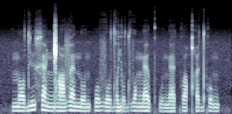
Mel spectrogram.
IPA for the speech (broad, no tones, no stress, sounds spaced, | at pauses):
n ɔ d y x æ ŋ͡ǁ ɑ v æ n o n p o v o d ɔ j o d v ɔ ŋ æ kʷʰ æ ŋ æ k o qʰ y d k o ŋ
